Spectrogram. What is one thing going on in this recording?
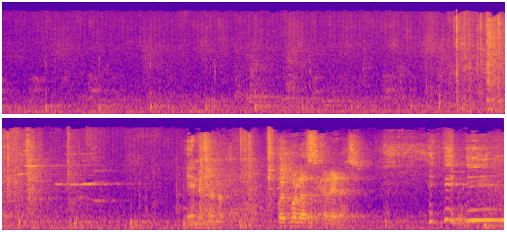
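Footsteps echo in a hallway.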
